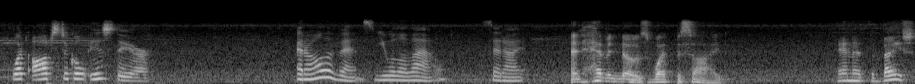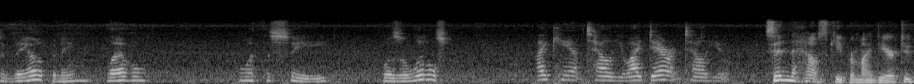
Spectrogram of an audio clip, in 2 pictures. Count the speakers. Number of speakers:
4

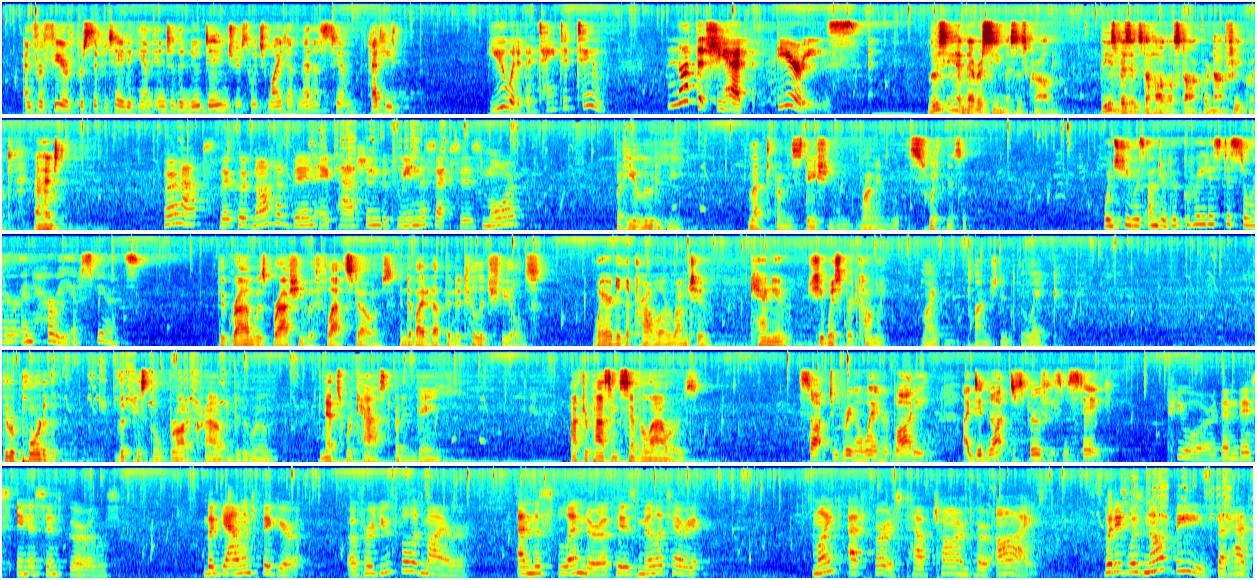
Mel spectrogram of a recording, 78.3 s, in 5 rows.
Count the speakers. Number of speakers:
8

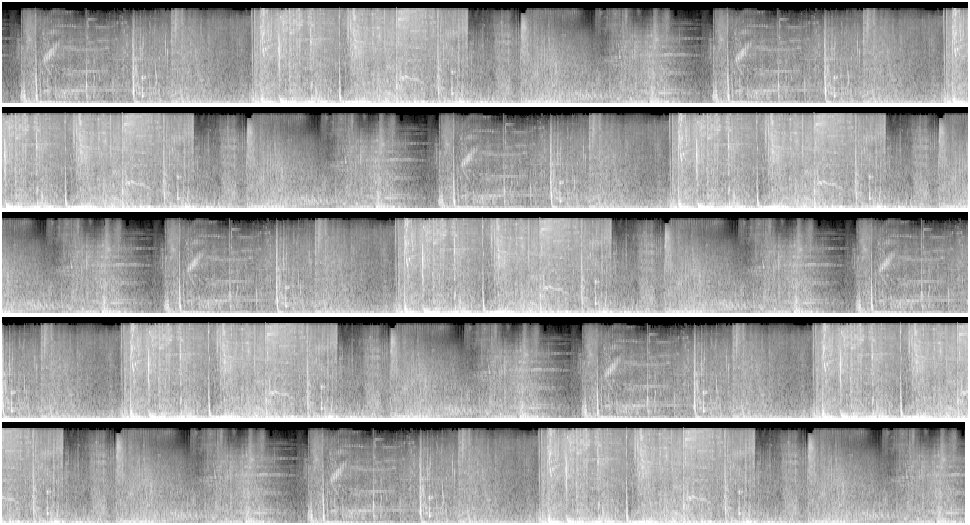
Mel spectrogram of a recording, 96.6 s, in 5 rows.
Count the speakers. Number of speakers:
0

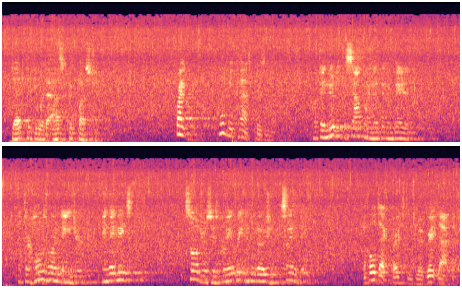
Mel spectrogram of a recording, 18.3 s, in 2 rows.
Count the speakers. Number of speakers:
3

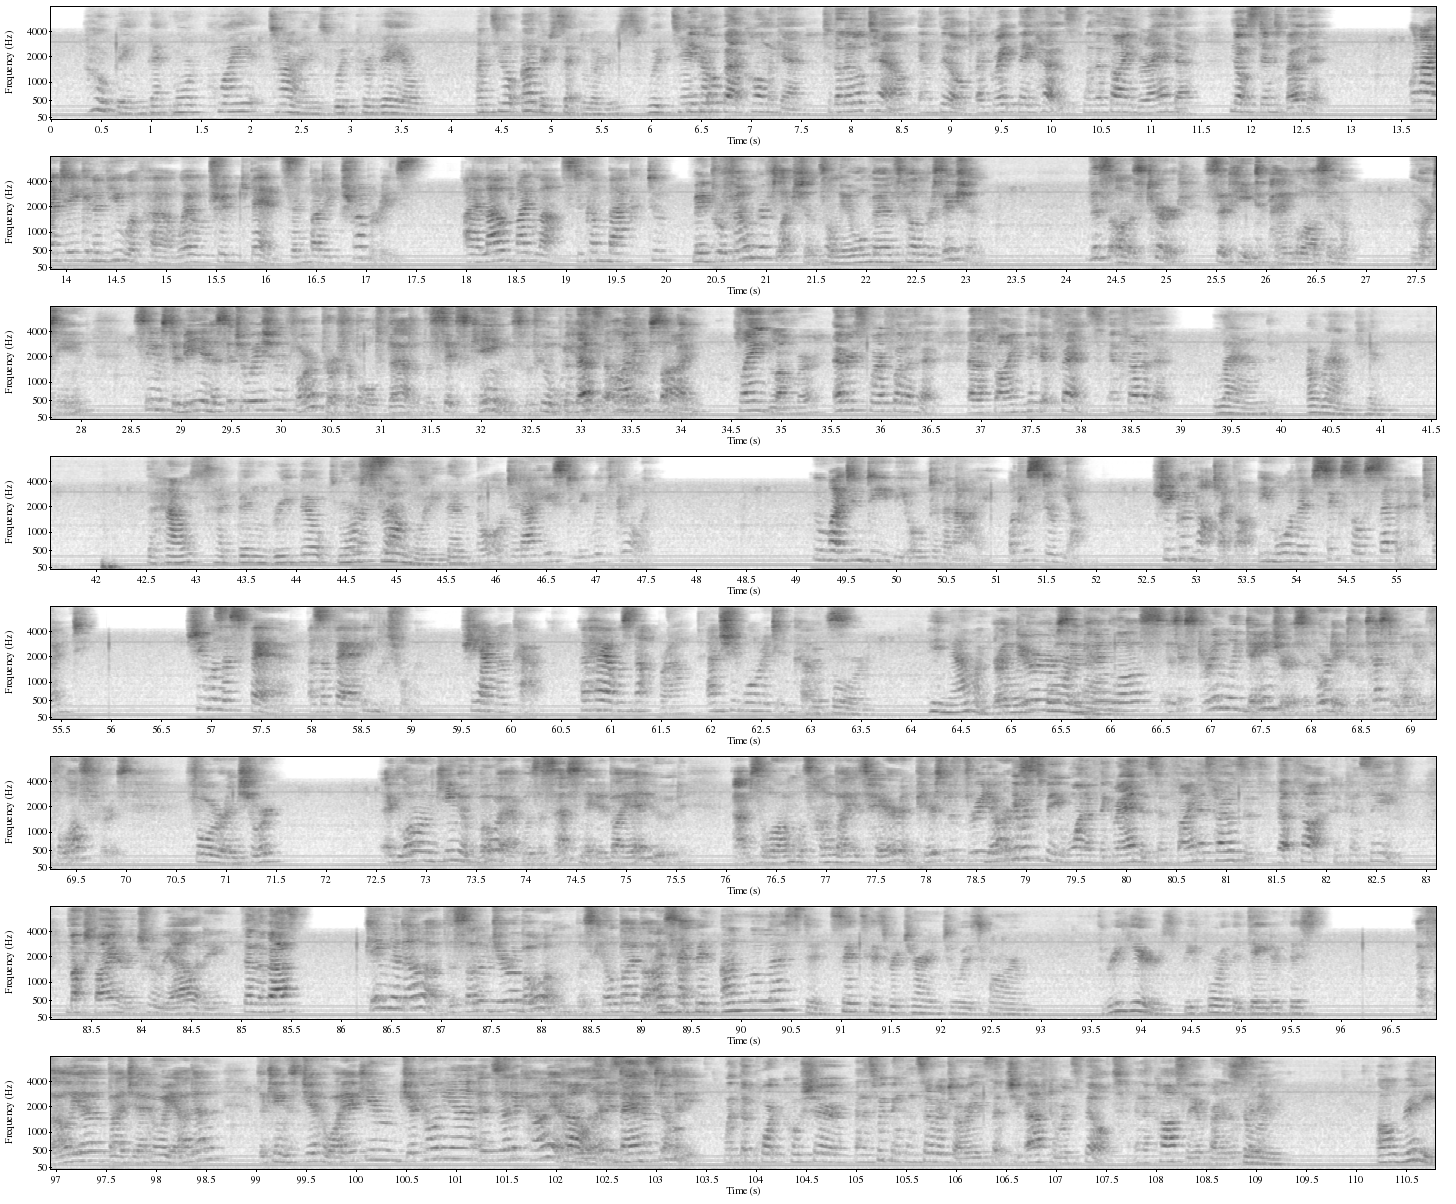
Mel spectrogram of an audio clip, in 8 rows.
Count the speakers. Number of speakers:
4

